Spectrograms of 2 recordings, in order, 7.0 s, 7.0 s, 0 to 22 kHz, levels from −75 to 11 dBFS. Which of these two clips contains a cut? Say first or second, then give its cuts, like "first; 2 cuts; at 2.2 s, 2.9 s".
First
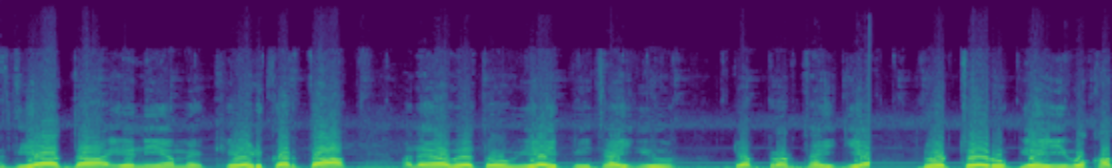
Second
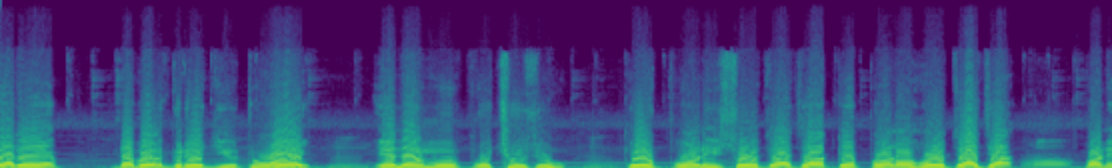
first; 1 cut; at 5.4 s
